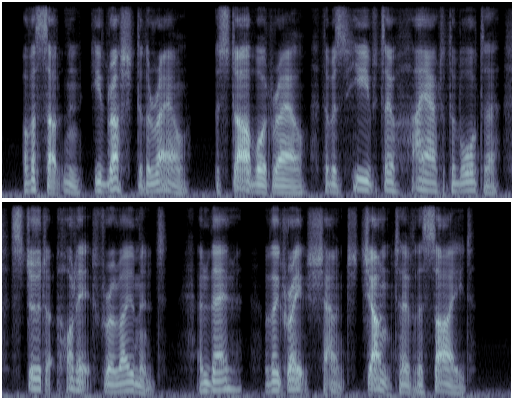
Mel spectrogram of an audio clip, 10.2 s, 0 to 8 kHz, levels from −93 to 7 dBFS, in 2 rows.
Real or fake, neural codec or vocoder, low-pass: fake; autoencoder, 22.05 kHz, a latent of 192 numbers a frame, VITS, trained on many speakers; 7.2 kHz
